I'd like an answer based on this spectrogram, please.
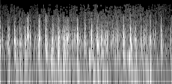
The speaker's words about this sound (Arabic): هيس هيس يا حصان.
